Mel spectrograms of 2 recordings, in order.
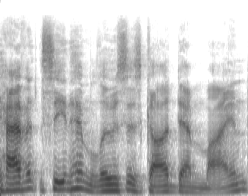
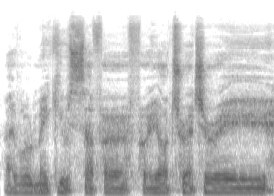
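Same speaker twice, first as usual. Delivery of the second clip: much lower, softer ominous rumble; deep menacing god voice; 7 semitones lower, 10 dB quieter than usual. Retold or imitated. Unicron threatening Galvatron, low and soft. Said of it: "And he's like".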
